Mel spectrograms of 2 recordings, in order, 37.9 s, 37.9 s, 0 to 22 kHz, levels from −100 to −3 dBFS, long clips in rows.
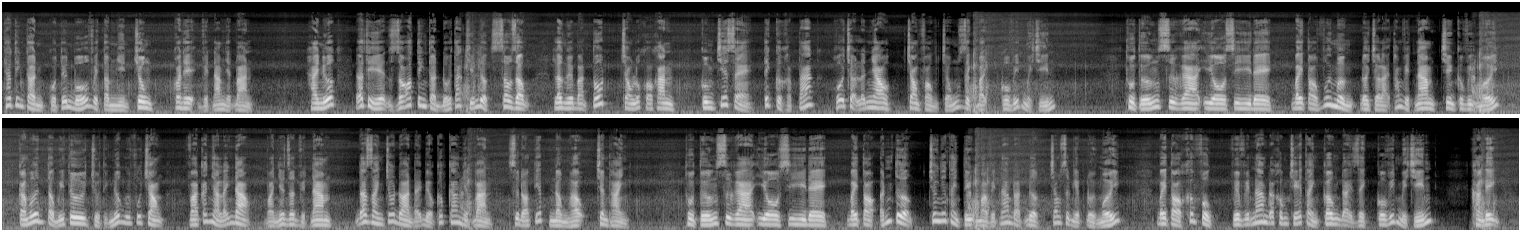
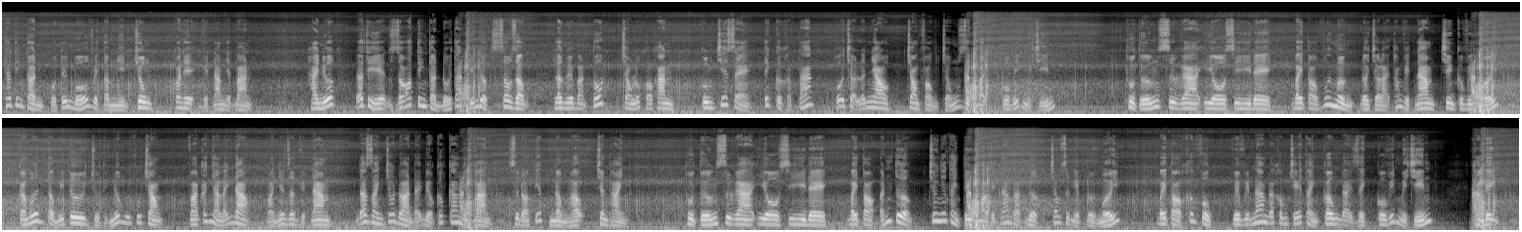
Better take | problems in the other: first | hiss; loud; throughout; 9 dB below the speech; faint in the first

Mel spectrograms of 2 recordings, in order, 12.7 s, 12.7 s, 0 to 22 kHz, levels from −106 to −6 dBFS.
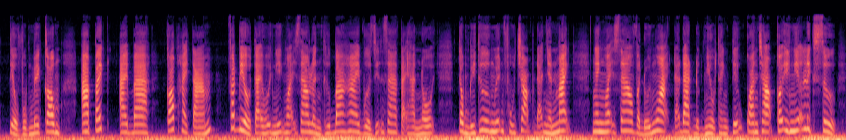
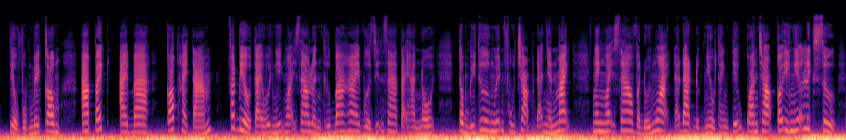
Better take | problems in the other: first | low rumble; loud; throughout; 7 dB below the speech; faint in the first

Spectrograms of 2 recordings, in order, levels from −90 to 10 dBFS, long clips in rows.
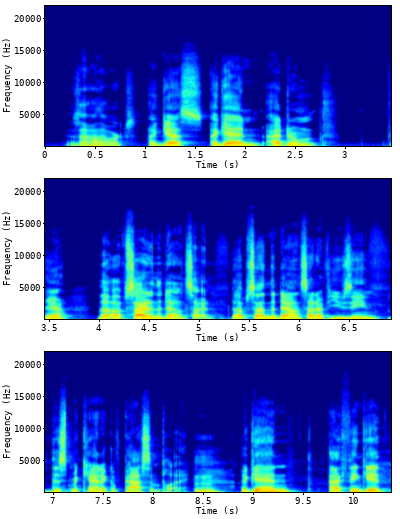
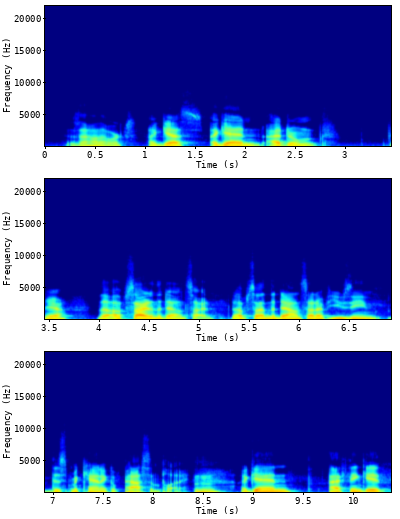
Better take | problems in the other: first | muffled; very; fading above 2.5 kHz

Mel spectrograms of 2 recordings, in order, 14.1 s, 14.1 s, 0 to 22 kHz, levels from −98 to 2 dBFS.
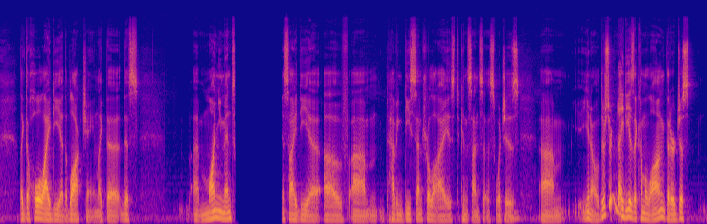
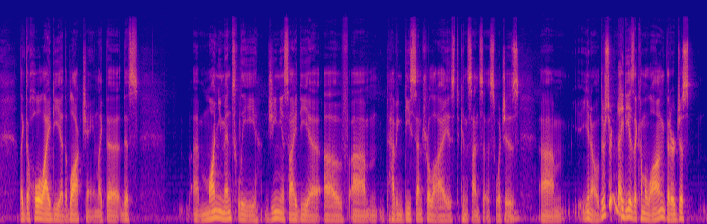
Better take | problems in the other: second | audio cutting out; at 4.5 s for 1 s

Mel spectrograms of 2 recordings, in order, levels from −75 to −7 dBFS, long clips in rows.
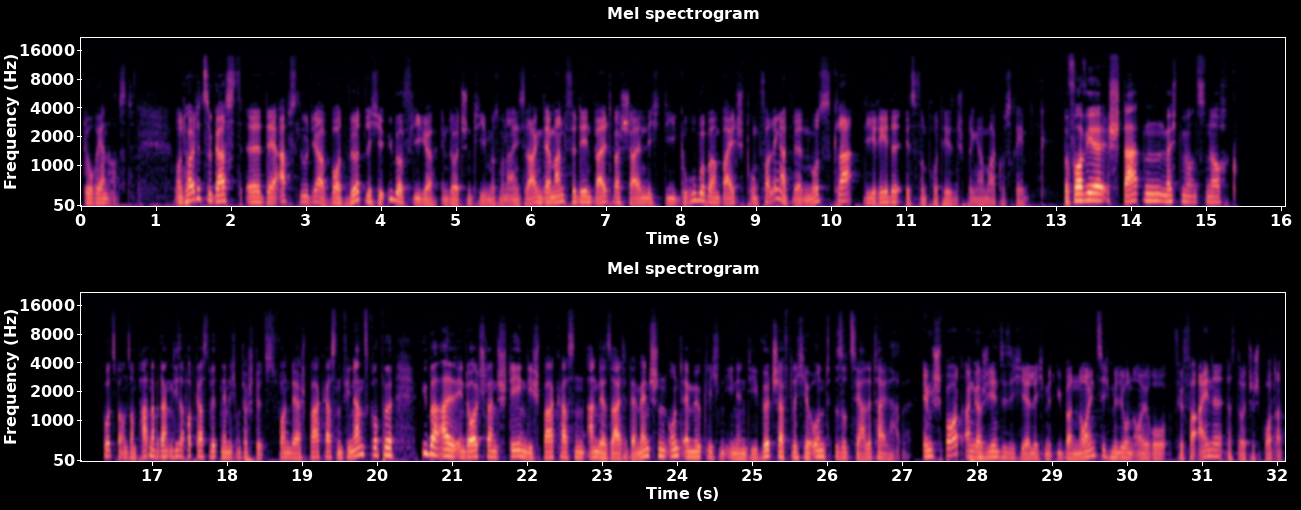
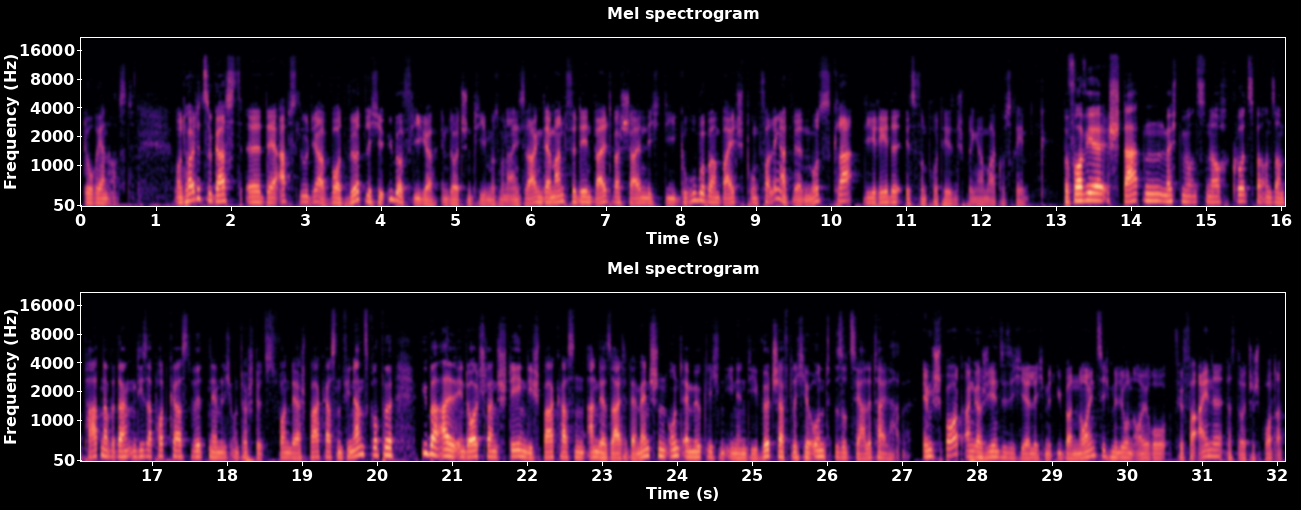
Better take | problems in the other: second | audio freezing; at 15 s for 1 s

